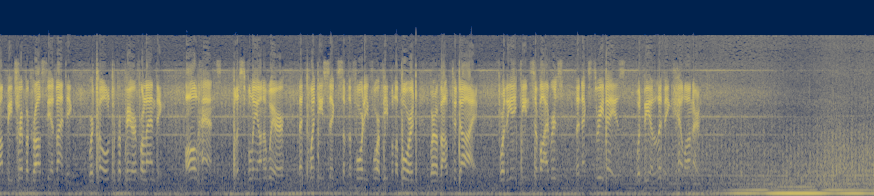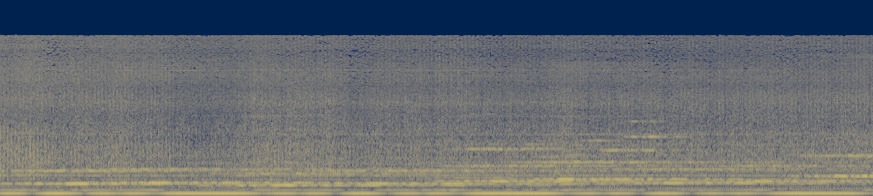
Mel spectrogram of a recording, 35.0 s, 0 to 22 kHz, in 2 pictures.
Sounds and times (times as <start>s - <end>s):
Outside, rural or natural: 0.0s - 34.9s
Music: 14.1s - 34.9s.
